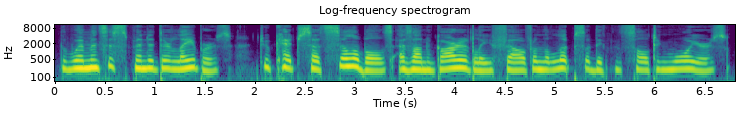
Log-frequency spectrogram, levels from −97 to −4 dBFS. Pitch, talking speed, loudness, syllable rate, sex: 205 Hz, 170 wpm, -16 LUFS, 4.9 syllables/s, female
